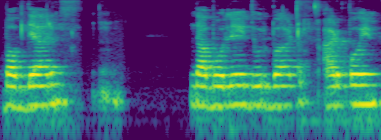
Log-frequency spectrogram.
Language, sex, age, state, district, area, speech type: Goan Konkani, female, 45-60, Goa, Murmgao, rural, spontaneous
